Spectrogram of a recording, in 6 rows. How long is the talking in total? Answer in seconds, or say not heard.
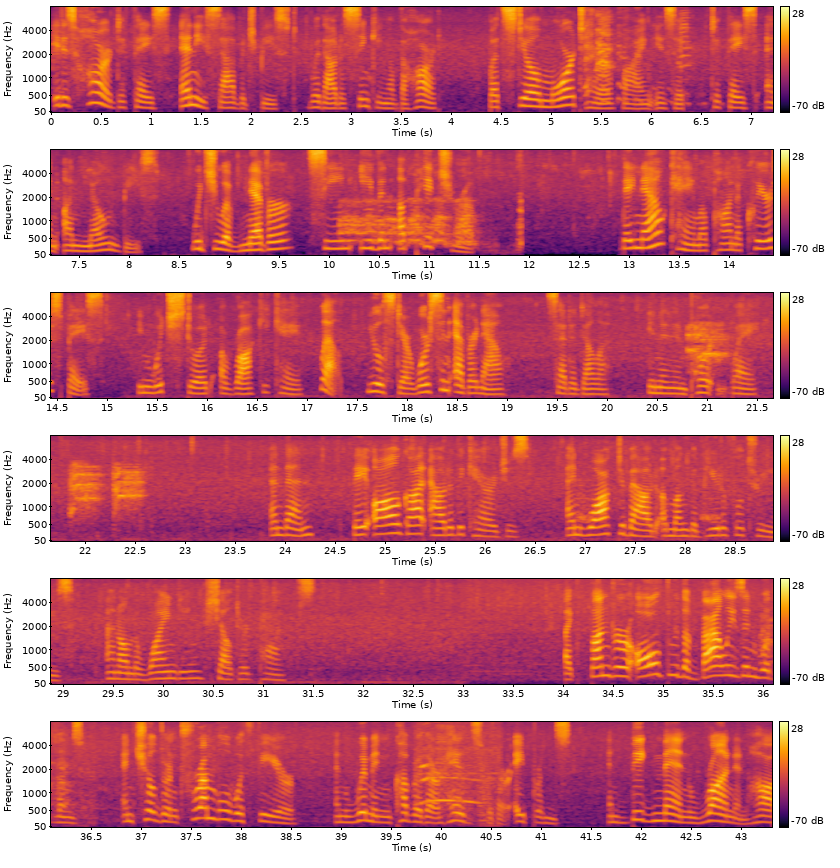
37 s.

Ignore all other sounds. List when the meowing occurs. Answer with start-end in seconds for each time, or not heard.
39.7-40.6.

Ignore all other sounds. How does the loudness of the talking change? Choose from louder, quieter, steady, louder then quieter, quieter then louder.
steady.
